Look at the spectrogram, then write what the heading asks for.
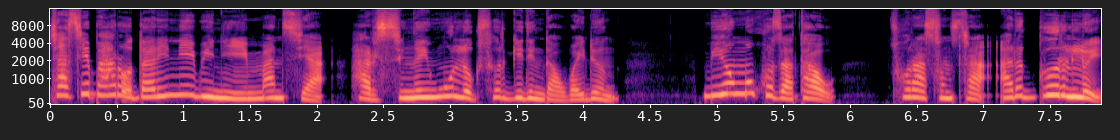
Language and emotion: Bodo, surprised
